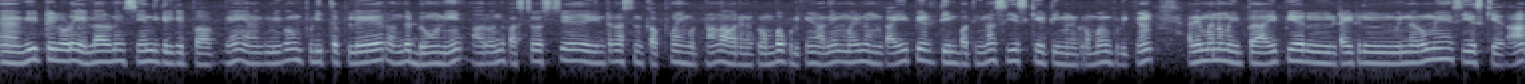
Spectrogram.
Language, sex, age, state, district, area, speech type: Tamil, male, 18-30, Tamil Nadu, Sivaganga, rural, spontaneous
